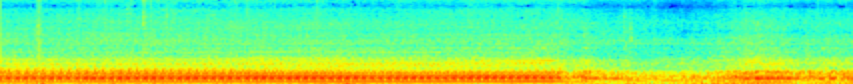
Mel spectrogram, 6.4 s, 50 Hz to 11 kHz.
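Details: C6 Corvette V8 with aggressive cam and long-tube headers on a revised HP Tuners idle tune: even, steady burble with a smooth lope, then pulls away cleanly. Normal idle.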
